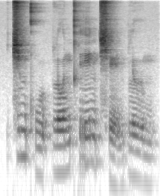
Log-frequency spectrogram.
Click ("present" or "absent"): absent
